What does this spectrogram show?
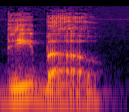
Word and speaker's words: DB Movers: the valley we have DB movers last year's Champions pronounced Debo and uh the Broadhead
